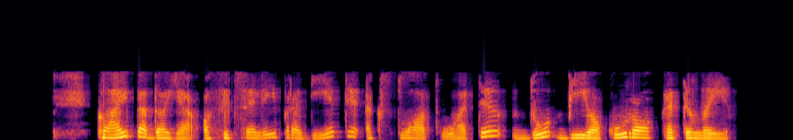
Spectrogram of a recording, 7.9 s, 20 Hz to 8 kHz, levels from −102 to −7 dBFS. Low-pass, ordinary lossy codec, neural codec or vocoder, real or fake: 7.2 kHz; AAC, 16 kbps; none; real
